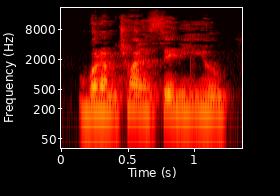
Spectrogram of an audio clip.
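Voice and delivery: normal talking voice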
